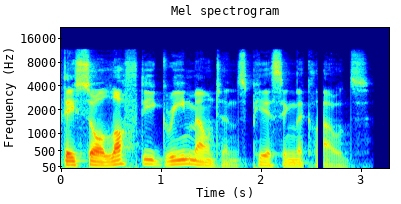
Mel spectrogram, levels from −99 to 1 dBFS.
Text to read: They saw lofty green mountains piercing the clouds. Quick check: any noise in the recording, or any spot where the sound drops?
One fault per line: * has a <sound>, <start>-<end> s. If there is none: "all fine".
* has a dropout, 2.6-2.6 s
